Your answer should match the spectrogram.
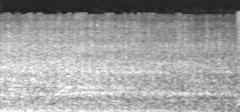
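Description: Steady outdoor background noise, a low rumble with hiss like distant traffic, fading slowly.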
